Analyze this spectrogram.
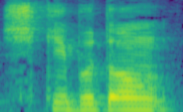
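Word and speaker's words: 敷布団: 이때 발음은 시키부덩 시키부덩 원래 포단의 이부 자리는 후덩 후덩 그럽니다만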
